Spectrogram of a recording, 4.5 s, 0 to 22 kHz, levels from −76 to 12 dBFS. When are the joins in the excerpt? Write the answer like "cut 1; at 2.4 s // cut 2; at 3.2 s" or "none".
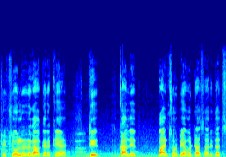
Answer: none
